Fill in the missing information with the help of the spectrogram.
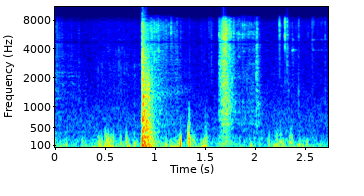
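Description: Ice coating a gate is knocked and broken off, giving two sharp, bright cracking bursts with a splintering, glass-like shatter. Faint low rumble and smaller ticks sit between and after the breaks.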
